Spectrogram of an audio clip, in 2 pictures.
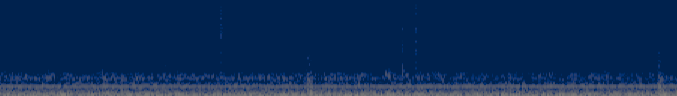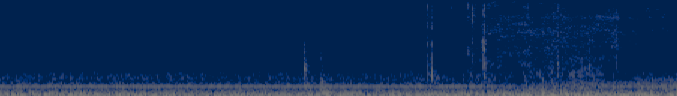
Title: @BMW @BMWUSA Clunking Sound, High Fan Noise- Not capable of Super Fast Charging! #unsafe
